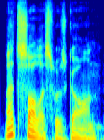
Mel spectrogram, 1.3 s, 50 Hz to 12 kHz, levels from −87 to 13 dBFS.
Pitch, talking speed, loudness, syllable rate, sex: 95 Hz, 185 wpm, -18 LUFS, 5.2 syllables/s, male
